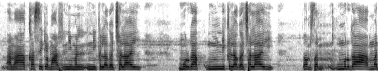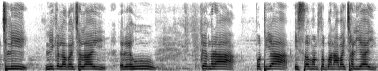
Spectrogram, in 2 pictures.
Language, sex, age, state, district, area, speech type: Maithili, female, 45-60, Bihar, Sitamarhi, urban, spontaneous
